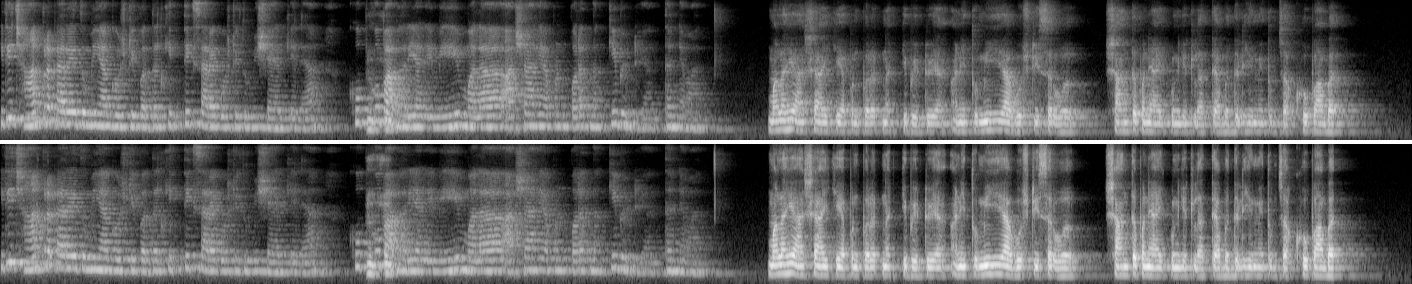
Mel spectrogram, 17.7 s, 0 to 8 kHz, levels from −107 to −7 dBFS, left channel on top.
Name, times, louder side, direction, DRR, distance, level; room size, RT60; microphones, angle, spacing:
voice 1, 0.0-4.0 4.4-8.8, left 1 dB, 30° left, -1 dB, 1.9 m, -35 dB
voice 2, 4.6-4.9 9.6-13.4 13.8-16.7, right 6 dB, 70° right, 16 dB, 0.3 m, -25 dB
8.7 x 5.2 x 6.0 m, 0.87 s
head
